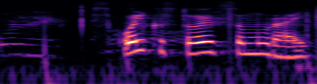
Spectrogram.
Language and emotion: Russian, neutral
